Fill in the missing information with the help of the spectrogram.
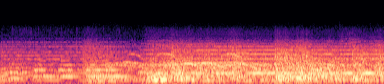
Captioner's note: Indian calls and gun shots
